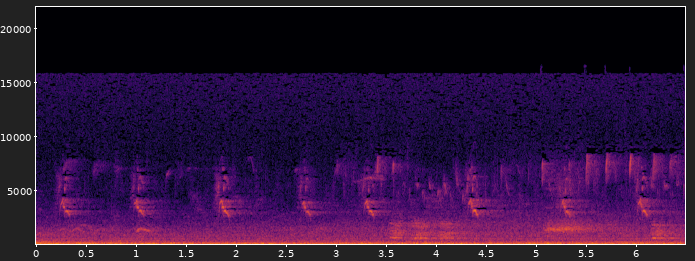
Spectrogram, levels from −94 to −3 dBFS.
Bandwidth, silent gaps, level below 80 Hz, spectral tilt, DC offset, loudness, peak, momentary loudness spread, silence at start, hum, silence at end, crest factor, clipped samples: 16 kHz; none; -38 dBFS; -5 dB/octave; under 0.1%; -38 LUFS; -22 dBFS; 3 LU; 0 s; none; 0 s; 14 dB; under 0.1%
